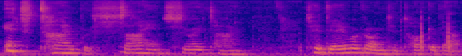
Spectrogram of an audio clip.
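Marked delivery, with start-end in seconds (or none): none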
